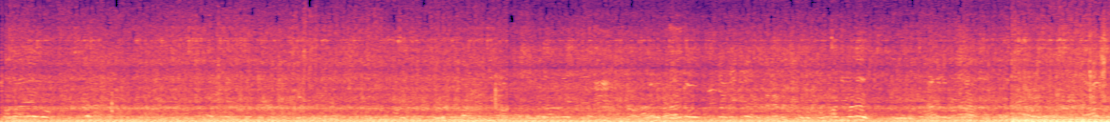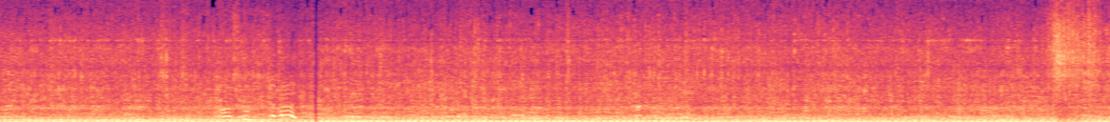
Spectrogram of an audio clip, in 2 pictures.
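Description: A concrete mixer's engine runs steadily, turning the drum for the slab pour, and gets louder about halfway through. A crowd's chatter mixes with it.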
